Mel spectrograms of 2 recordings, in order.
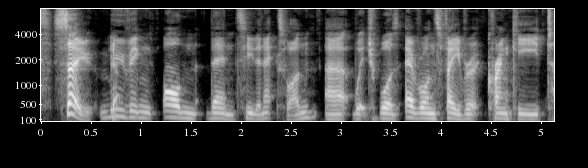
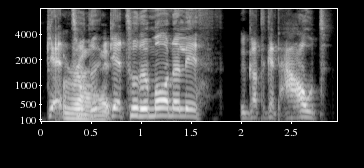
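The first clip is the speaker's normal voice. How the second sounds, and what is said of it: Bad Arnold Schwarzenegger Austrian impression. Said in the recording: “my terrible Arnold Schwarzenegger as the Terminator ... you did an Austrian accent”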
